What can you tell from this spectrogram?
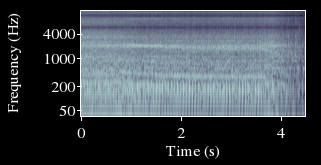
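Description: Single-cylinder GX200-clone engine running steadily, spinning a belt-driven 3D-printed Roots supercharger, with a faint high whine over the engine note. About four seconds in, the engine slows and dies away as it is shut off.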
